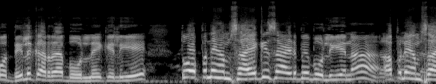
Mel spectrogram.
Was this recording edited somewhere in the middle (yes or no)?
no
